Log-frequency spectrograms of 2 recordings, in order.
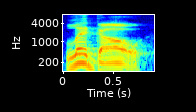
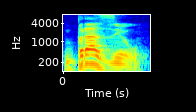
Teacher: the L is also quirky because it's often pronounced as a W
